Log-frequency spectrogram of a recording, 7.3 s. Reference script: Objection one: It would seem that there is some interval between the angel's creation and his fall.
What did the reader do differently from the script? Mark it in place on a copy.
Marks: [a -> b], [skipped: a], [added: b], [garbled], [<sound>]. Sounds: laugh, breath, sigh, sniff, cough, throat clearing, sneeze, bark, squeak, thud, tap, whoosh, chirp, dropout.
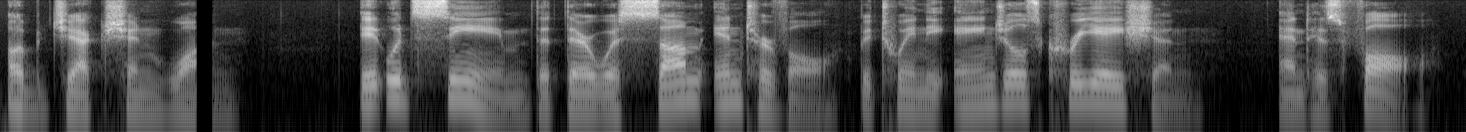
Objection one: [dropout] It would seem that there [is -> was] some interval between the angel's creation and his fall.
